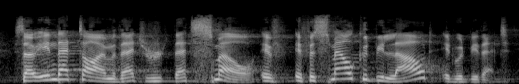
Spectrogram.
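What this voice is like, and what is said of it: Afrikaans accent. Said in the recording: “I'm Afrikaans, if you can hear by my accent.”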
